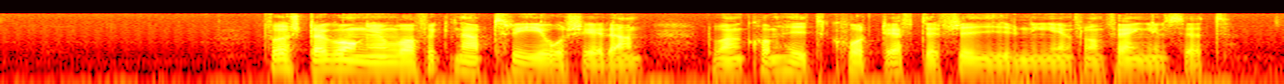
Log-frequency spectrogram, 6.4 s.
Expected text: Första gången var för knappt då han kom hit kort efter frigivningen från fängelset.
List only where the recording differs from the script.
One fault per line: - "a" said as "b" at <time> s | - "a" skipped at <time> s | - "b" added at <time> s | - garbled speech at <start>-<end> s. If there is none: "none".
- "tre år sedan" added at 2.5 s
